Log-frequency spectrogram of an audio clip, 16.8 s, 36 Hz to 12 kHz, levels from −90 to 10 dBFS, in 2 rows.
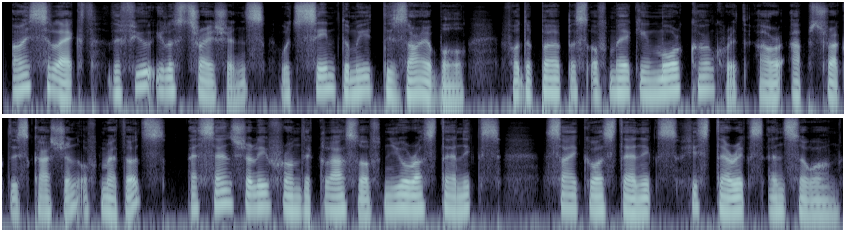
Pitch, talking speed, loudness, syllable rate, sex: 105 Hz, 120 wpm, -22 LUFS, 4.1 syllables/s, male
